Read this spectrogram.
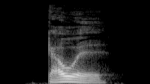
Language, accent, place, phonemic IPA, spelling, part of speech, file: German, Germany, Berlin, /ɡaʊ̯l/, Gaul, noun, De-Gaul.ogg
- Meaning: horse, hack (now chiefly derogatory, but less so for working horses, and not at all in regional usage)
